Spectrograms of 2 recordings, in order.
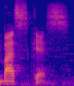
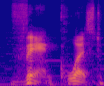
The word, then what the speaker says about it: Vasquez: So yeah, Ian Vasquez is how you say it. Vanquest, what the hell?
